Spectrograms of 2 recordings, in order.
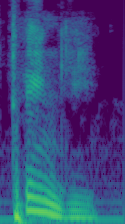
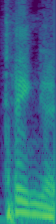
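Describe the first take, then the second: First: The name ends in an 'ee' vowel. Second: The name ends in an 'uh' vowel. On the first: The speaker calls it right. "it's Tingy" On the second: The speaker calls it wrong. "Tinga's not Tinga"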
